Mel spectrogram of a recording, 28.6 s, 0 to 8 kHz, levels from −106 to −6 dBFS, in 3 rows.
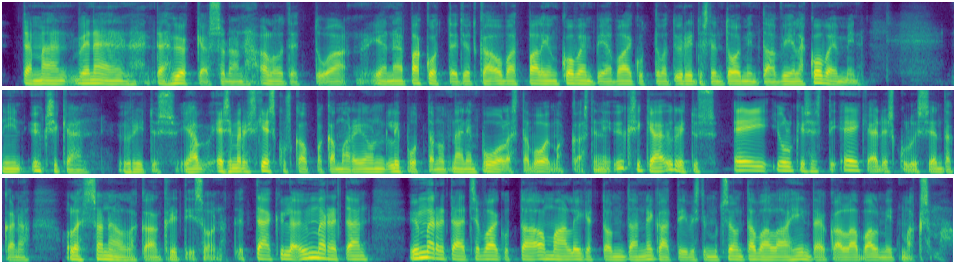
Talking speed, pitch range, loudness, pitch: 130 wpm, 100-120 Hz, -21 LUFS, 105 Hz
